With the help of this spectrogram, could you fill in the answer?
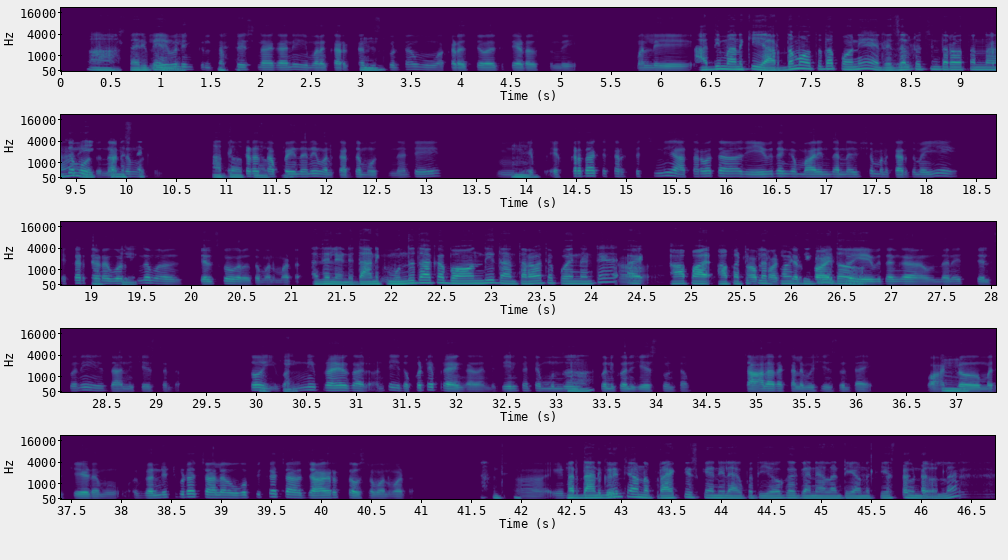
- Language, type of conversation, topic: Telugu, podcast, బలహీనతను బలంగా మార్చిన ఒక ఉదాహరణ చెప్పగలరా?
- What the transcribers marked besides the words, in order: chuckle; in English: "కరెక్ట్"; tapping; in English: "మిస్‌టేక్"; other background noise; in English: "కరెక్ట్"; in English: "పార్టిక్యులర్ పాయింట్‌లో"; in English: "పా పార్టిక్యులర్ పాయింట్"; in English: "సో"; in English: "ప్రాక్టీస్"; laugh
